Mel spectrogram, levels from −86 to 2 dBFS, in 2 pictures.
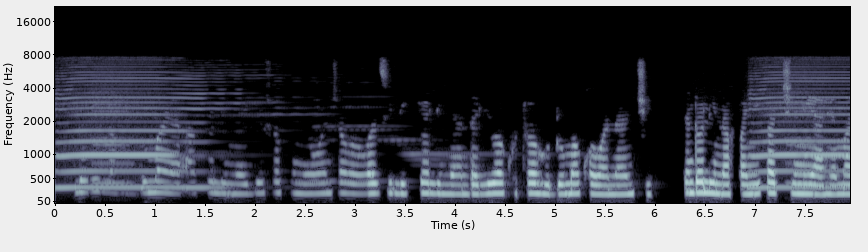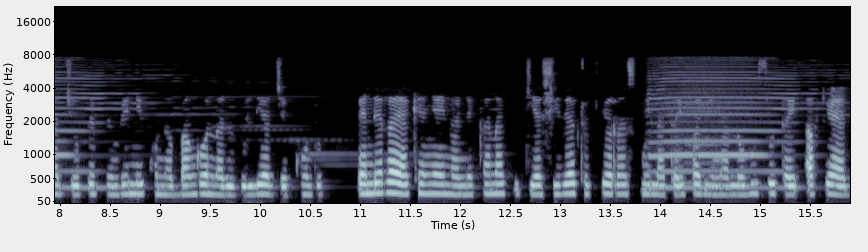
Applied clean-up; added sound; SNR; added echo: classical method log-MMSE.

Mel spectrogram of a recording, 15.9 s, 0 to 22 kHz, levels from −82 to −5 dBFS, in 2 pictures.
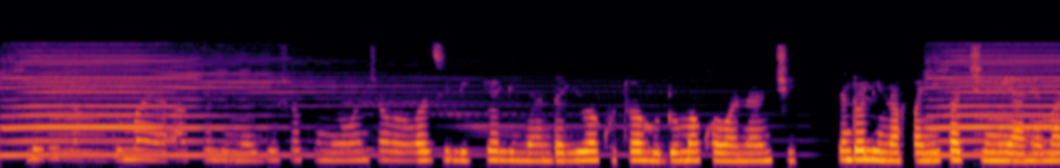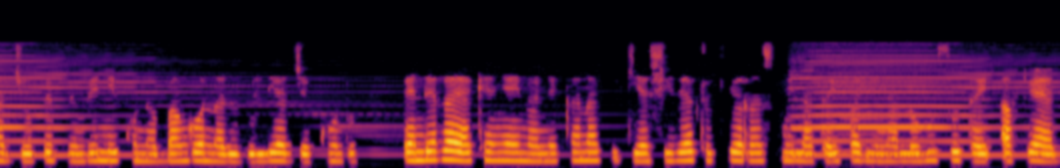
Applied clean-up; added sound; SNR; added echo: none; Harmonica; 11 dB; none.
